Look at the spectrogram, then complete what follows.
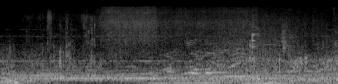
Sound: food sizzling

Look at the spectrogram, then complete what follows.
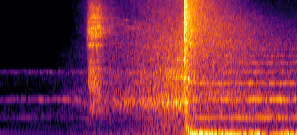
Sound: sharp exhale

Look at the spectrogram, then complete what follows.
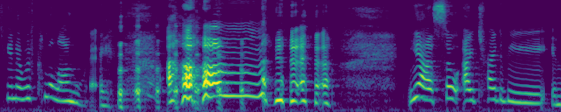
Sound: laughing

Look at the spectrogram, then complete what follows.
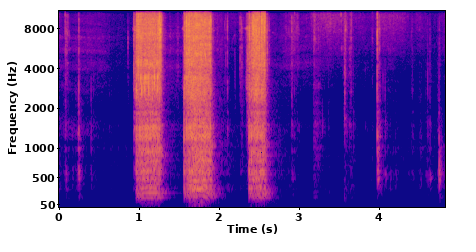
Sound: drill whirring; drill grating

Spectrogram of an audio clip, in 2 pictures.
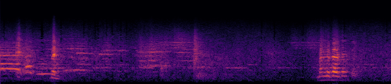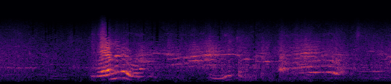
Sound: Hindi

